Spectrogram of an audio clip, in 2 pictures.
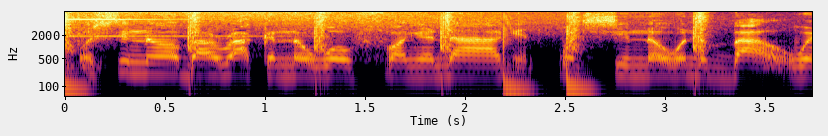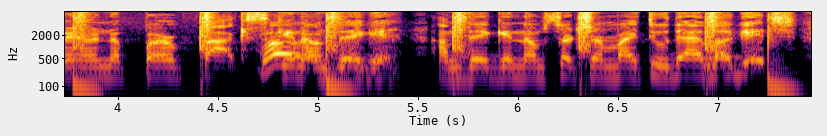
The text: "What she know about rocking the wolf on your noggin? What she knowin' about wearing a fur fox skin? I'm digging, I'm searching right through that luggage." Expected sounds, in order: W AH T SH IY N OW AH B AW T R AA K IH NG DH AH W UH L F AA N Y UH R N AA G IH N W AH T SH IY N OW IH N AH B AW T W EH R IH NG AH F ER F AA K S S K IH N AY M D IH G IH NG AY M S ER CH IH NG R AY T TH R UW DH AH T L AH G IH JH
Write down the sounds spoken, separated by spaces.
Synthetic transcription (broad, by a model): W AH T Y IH N OW AH B AW T R AA K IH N DH AH W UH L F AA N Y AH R N AA G IH N W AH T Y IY N OW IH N AH B AW T W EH R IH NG AH P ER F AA K S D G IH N AY M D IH G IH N AY M S ER CH IH NG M AY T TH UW DH AH T L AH G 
